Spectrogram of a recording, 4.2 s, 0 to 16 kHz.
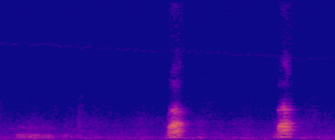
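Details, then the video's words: Talkative household dog on 19 September 2010 giving two brief barks spaced well over a second apart, somewhat softer, over faint indoor background noise. "Peanut barking"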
